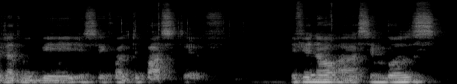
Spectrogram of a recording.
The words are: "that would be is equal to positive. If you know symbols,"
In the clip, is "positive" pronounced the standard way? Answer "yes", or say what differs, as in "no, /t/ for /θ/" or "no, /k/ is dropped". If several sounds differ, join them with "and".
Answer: no, /s/ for /z/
